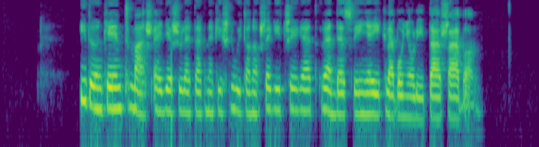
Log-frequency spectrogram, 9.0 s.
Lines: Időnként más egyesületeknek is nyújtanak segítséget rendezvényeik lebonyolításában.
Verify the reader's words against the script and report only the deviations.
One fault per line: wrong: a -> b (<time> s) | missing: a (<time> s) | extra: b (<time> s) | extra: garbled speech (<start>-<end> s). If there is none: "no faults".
no faults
